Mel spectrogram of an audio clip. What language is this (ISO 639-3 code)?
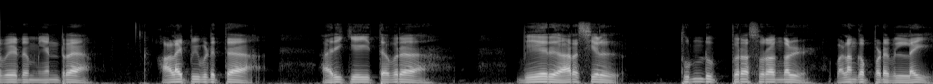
tam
